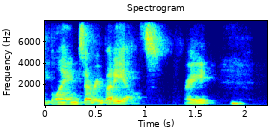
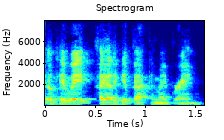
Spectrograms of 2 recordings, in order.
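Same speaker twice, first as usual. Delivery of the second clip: quick self-talk; 4 semitones lower, 6 dB quieter, faster than usual. Retold or imitated. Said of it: "you go and you say".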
